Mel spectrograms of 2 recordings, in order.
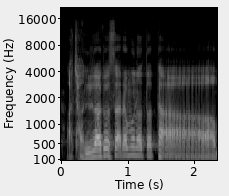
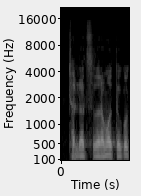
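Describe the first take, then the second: First: High, slow mock gossip line; lightly voiced gossiper; quoting regional gossip. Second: Said in the usual way. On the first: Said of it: "뭐 이런 얘기도 하고". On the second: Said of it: "plain recap of the quote".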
